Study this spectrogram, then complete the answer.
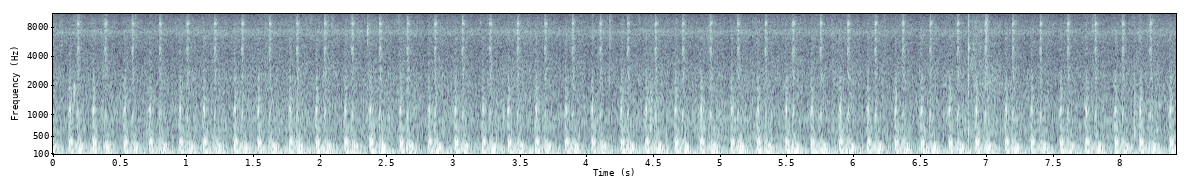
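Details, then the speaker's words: BMW 528i that won't start: door won't unlock, dash dark, only the hazard light and rear lights flicker; fast, even clicking from under the hood with no crank; owner suspects a fuse, alternator or battery, unconfirmed. "it's just making this click noise from the trunk it sounds i mean from the hood it sounds like just making a click sound"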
